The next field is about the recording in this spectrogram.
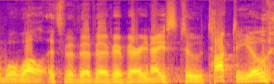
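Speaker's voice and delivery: mock nervous stammer; imitating a starstruck stutter, amused; tongue-tied. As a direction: stumble over the words like an awestruck kid. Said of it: "I wasn't glib particularly".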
